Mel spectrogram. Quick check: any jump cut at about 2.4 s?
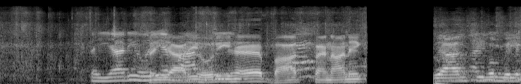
no; 1 cut; at 3.6 s

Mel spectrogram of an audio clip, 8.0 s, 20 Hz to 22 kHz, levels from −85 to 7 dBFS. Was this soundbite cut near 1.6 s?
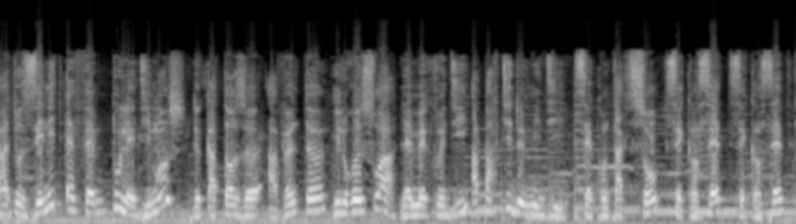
yes; 1 cut; at 1.6 s

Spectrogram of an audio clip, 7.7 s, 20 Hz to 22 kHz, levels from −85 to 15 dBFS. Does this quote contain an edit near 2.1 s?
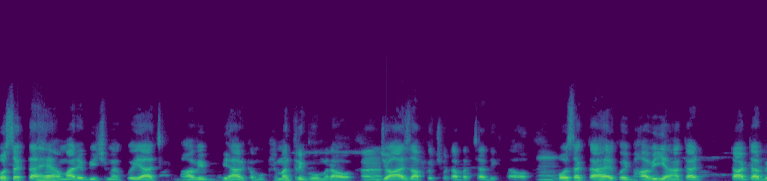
no; 0 cuts

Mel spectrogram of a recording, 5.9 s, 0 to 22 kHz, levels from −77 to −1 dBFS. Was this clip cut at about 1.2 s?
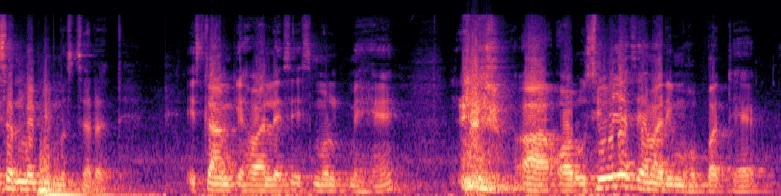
yes; 1 cut; at 1.2 s

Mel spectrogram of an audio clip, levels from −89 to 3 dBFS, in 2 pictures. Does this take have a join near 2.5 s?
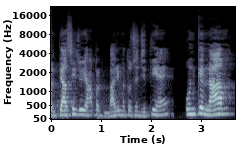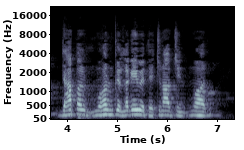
yes; 1 cut; at 2.5 s

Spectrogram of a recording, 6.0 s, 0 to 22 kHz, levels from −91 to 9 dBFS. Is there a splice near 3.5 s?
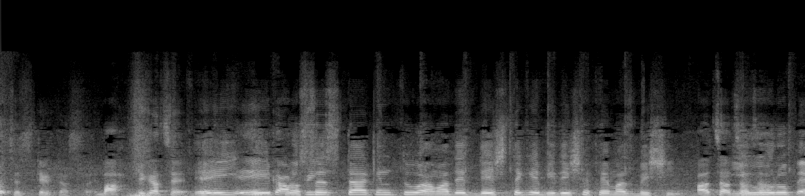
no; 2 cuts; at 1.0 s, 5.1 s

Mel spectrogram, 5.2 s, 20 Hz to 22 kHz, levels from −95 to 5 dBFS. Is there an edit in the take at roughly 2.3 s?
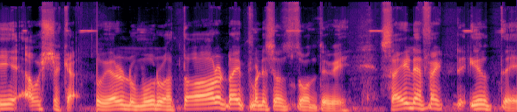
no; 1 cut; at 1.0 s

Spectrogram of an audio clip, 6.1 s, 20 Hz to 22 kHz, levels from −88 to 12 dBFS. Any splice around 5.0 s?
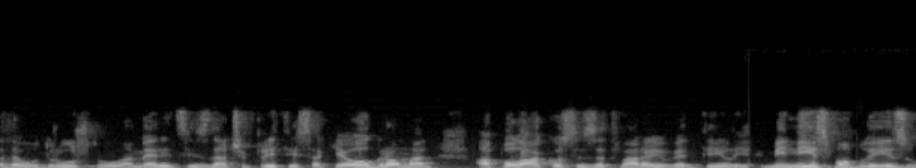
yes; 1 cut; at 5.0 s

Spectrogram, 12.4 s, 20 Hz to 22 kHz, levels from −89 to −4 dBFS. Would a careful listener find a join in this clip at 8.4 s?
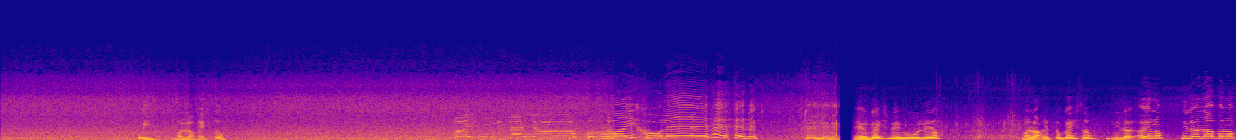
yes; 1 cut; at 8.4 s

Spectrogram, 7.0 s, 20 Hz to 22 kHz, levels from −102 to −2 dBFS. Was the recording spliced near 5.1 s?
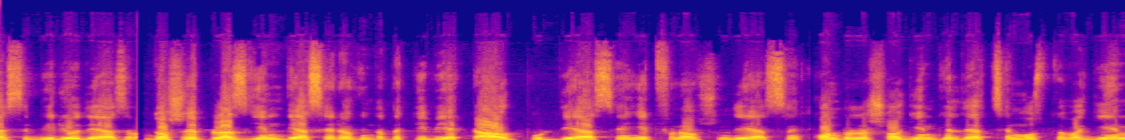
yes; 2 cuts; at 0.8 s, 5.1 s

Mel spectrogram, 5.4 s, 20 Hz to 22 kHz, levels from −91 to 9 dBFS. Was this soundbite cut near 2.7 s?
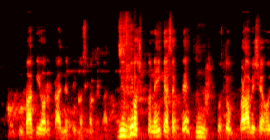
yes; 1 cut; at 2.7 s

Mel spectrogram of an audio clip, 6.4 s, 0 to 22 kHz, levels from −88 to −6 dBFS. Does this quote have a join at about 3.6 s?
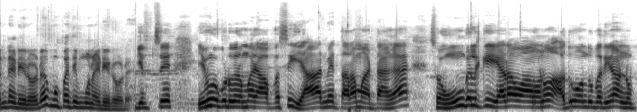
no; 1 cut; at 1.3 s

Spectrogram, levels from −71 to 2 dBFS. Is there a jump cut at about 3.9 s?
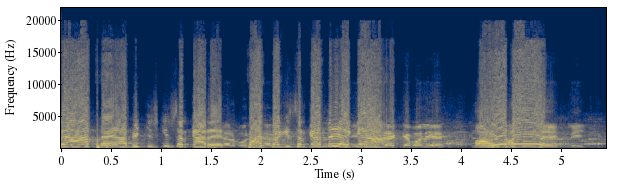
yes; 1 cut; at 3.9 s

